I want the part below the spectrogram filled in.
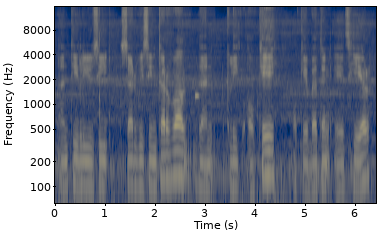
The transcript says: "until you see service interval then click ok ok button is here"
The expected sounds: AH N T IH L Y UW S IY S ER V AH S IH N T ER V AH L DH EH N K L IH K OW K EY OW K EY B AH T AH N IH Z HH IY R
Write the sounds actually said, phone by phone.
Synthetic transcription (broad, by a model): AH N T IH L Y UW S IY S ER V AH S IH N T ER V AH L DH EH N K L IH K OW K EY OW K EY B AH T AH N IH S HH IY R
